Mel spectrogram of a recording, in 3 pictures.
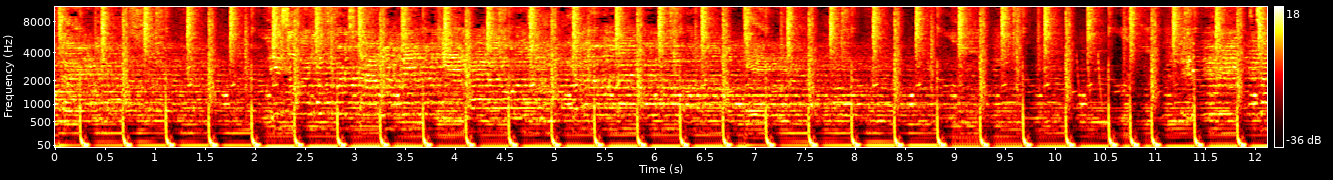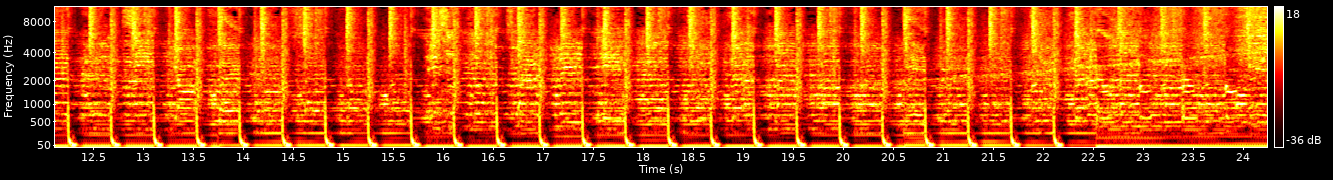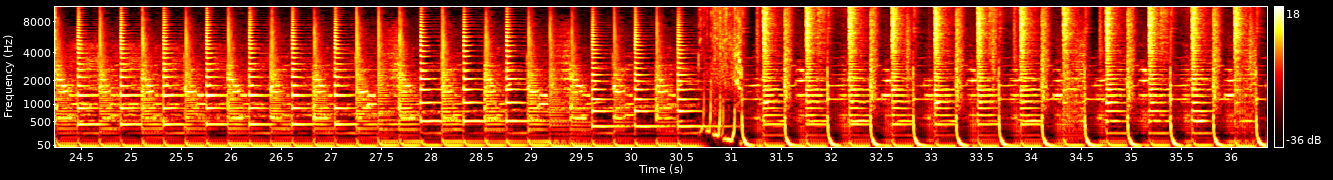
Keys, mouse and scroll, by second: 0.6 click, 2.8 click, 15.4 click, 16.4 click, 17.4 click, 27.2 click, 29.2-30.0 drag.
